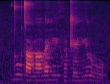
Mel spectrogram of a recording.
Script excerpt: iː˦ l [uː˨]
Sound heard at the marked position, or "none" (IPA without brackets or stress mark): uː˨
